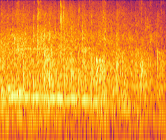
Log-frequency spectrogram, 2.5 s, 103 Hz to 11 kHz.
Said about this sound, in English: My wife turned 31 years old yesterday. Yeah, that's worth clapping. I think that's good.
